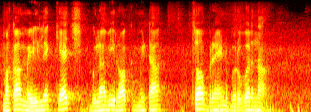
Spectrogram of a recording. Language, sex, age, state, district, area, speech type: Goan Konkani, male, 30-45, Goa, Murmgao, rural, read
